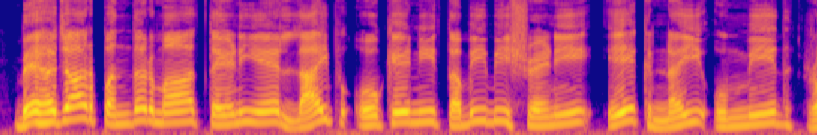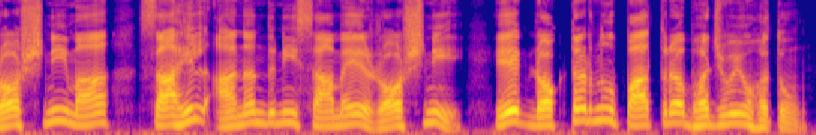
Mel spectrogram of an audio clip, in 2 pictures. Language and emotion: Gujarati, neutral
